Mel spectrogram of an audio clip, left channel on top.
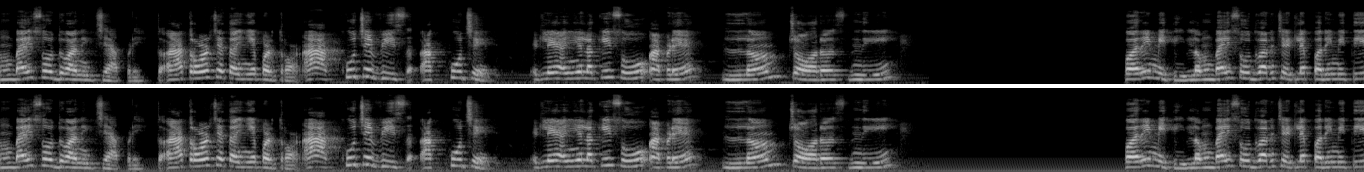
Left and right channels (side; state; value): right; noise; hum, 28 dB below the sound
